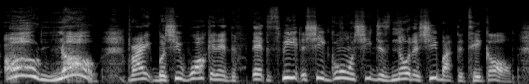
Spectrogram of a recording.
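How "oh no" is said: angry outcry. Retold or imitated. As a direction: shout it in outrage. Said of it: "'Cause she was like".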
